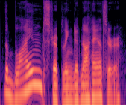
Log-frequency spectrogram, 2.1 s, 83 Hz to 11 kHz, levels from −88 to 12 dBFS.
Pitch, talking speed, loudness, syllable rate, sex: 125 Hz, 170 wpm, -15 LUFS, 4.2 syllables/s, male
